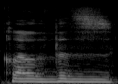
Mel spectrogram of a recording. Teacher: the word clothes like I have my clothes in the closet this has a cluster at the end which is a voiced th and a voiced Z · This has a cluster at the end, which is a voiced th, th, and a voiced z, clothes. So many Americans will pronounce this just as close.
